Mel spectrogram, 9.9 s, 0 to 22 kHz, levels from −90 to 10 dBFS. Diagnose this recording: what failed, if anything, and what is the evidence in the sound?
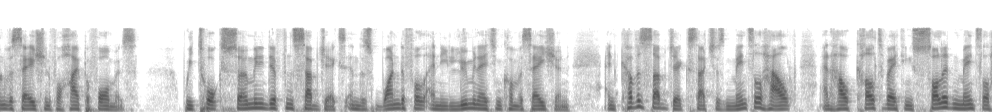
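A barely audible smear at 6.72 s and a brief buzzy tone at 9.22 s, lasting 7.5 and 15 ms: concealed Bluetooth headset packet loss, with the wireless link's lost packets patched by repeating recent waveform.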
